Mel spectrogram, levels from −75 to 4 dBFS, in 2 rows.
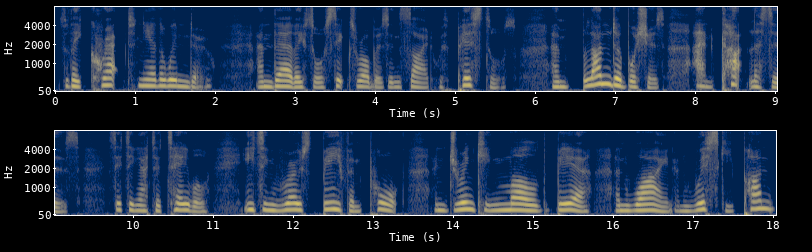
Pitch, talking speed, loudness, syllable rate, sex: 200 Hz, 125 wpm, -20 LUFS, 3.7 syllables/s, female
